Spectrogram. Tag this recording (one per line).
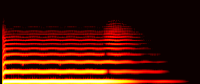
basic-waveform
multisample
reaktor
triangle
